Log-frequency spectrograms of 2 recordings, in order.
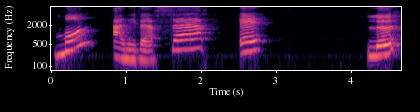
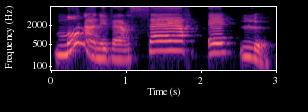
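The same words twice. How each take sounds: First: French phrase split by clear pauses; deliberate, spaced-out teacher model; word by word. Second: Slow French phrase, words kept joined; measured teacher demonstration in one run; slow phrase model. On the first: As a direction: give each word separately for learners to copy. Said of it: "One more time". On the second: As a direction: model the whole phrase slowly and clearly. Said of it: "the way we answer that". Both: Shown as a demonstration.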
